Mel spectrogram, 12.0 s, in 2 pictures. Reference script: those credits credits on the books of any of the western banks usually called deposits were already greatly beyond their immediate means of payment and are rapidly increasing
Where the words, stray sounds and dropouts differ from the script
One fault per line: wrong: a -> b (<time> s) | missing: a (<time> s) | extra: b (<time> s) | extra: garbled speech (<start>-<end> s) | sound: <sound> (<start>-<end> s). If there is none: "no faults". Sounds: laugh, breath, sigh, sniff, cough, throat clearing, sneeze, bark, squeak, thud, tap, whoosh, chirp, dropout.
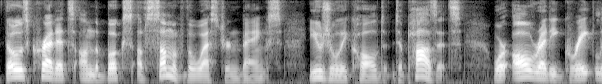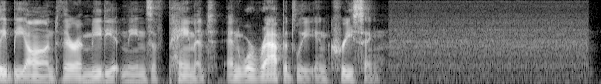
missing: credits (0.7 s)
wrong: any -> some (1.5 s)
wrong: are -> were (8.4 s)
